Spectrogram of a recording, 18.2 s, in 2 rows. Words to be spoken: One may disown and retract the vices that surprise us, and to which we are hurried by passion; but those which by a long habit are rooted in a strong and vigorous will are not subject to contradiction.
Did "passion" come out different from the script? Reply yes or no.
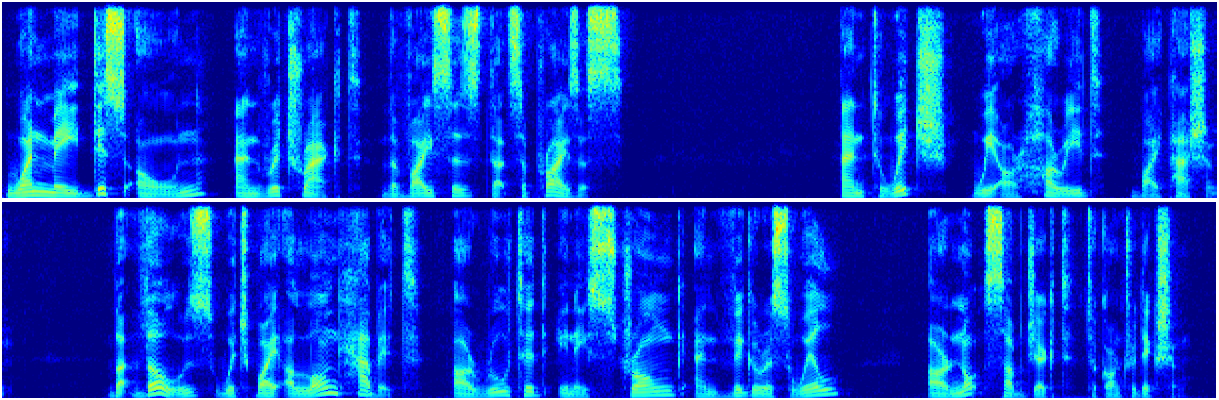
no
